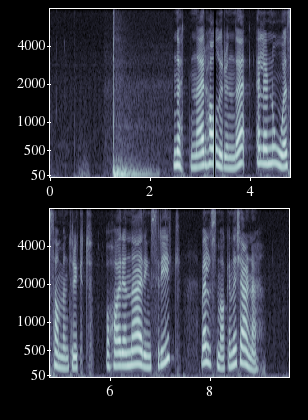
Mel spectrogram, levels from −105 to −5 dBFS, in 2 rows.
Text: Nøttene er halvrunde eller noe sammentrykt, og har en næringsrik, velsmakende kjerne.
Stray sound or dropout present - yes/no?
yes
